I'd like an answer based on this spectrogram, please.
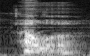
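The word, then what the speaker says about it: Helle: Hel, Hela, which is spelled that way, but I've traditionally seen it spelled as H-E-L-L-E. And it's pronounced Hela.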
